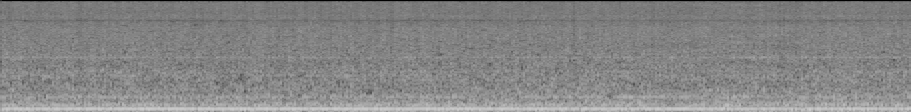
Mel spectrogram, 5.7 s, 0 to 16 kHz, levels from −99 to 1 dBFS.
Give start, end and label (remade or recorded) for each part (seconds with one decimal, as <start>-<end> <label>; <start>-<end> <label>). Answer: 0.0-4.0 recorded; 4.0-5.0 remade; 5.0-5.7 recorded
